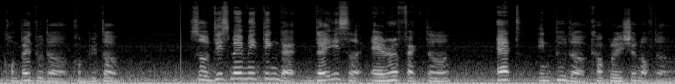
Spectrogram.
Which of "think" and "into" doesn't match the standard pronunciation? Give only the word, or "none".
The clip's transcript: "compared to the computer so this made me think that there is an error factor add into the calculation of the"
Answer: think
